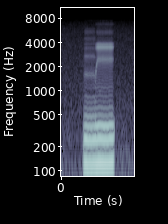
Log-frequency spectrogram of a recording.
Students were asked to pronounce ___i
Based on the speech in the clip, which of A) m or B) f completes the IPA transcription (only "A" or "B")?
A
